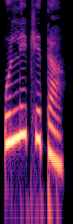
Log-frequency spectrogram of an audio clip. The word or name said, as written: ಉಲ್ಲಿಖಿತ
